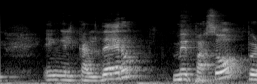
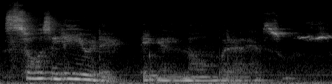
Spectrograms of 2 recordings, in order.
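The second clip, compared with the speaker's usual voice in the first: very slow, hushed proclamation; slow whisper; 3 semitones lower, 12 dB quieter, much slower than usual. Retold or imitated. The mother-in-law whispering she is free. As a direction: breathe it out as a blessing. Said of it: "Y decía".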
